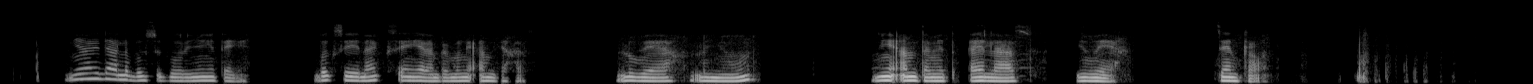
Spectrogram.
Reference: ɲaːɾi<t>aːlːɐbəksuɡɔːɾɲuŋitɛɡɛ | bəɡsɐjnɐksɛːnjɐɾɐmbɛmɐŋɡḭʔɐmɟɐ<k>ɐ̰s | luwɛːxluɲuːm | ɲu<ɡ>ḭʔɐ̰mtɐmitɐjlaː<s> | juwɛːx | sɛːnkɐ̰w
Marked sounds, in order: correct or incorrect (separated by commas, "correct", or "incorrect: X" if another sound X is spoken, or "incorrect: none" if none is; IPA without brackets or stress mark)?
incorrect: d, incorrect: x, incorrect: ŋ, correct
